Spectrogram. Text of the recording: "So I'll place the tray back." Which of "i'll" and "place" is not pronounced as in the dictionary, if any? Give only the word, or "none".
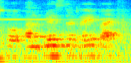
i'll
